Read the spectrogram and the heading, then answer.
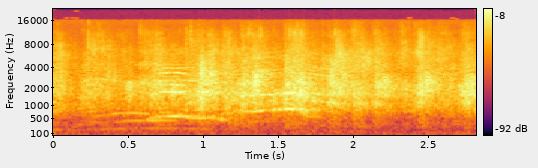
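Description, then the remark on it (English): Soft, scattered applause from an audience, polite and subdued rather than enthusiastic, with a faint voice briefly audible underneath. “You see, that's a clap for Tiger Woods on a golf course.”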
